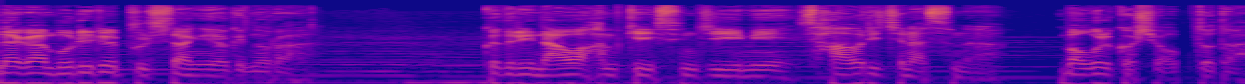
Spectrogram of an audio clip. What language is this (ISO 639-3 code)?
kor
